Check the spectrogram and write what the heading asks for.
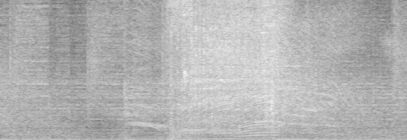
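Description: Dark trailer score with a steady low pulse. About one and a half seconds in, a loud burst of noise with several sweeping pitch glides, rising and falling, lasts about a second.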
